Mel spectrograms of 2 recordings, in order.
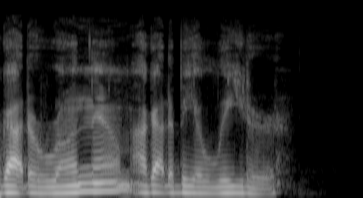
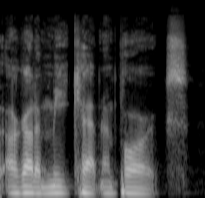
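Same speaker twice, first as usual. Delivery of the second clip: ordinary talk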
